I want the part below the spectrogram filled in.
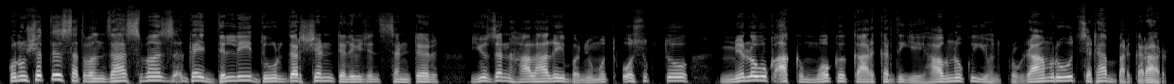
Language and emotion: Kashmiri, neutral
